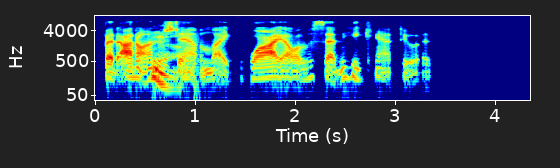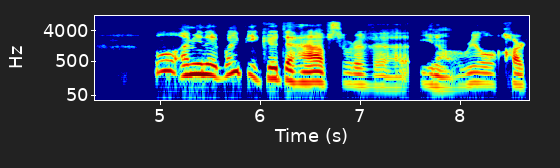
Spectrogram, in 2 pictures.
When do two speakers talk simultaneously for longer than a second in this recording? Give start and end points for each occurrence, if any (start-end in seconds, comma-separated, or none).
none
